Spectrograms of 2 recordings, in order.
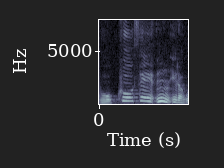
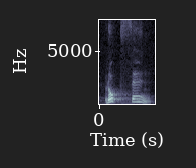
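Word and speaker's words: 六千: 자, 따라서 여러분들이 가격을 묻고 대답할 때 6천이란 단어도 로크에 천이라는 단위 센이 붙어서 스펠링은 그대로 로쿠센이라고 쓰지만 발음은 록센, 록센이라고 했었던 것도 바로 이런 이유에서 있었던 내용이 되는 것이죠.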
